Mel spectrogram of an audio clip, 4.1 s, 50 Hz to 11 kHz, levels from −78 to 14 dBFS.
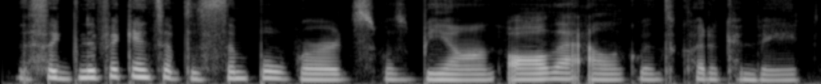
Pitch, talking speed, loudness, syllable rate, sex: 195 Hz, 205 wpm, -18 LUFS, 6.1 syllables/s, female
